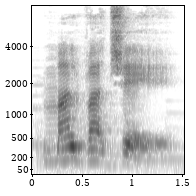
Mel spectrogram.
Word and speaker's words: Malvaceae: Pertence à família, o modo de se escrever isso é Malvaceae, mas a forma, a pronúncia correta é Malvaceae.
